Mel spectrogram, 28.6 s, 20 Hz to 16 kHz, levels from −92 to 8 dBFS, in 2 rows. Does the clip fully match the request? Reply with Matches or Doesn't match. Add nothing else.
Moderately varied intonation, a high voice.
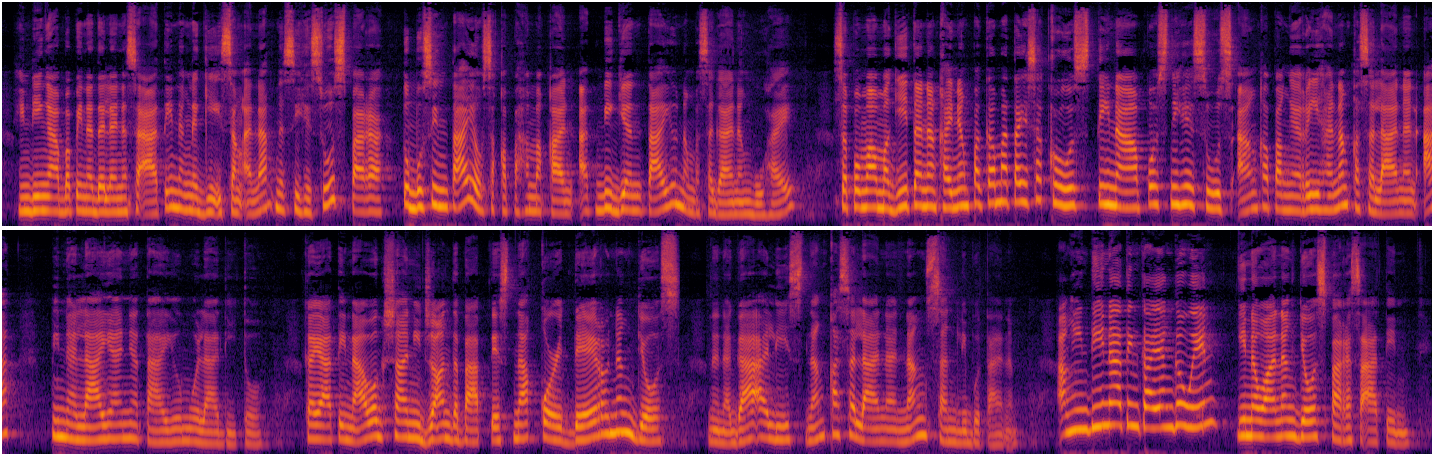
Doesn't match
